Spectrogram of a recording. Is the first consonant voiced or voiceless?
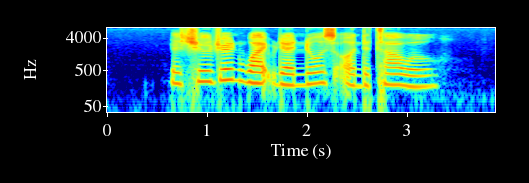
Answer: voiced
